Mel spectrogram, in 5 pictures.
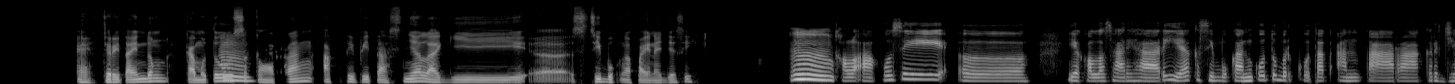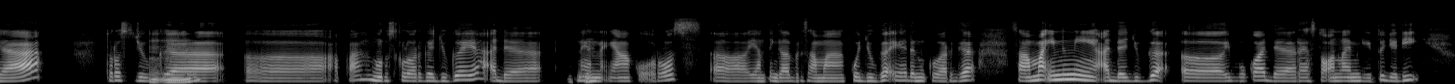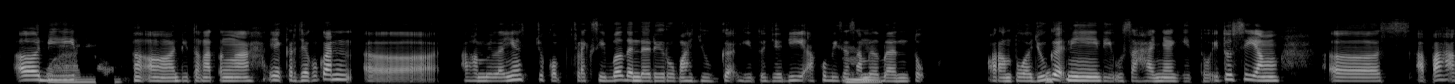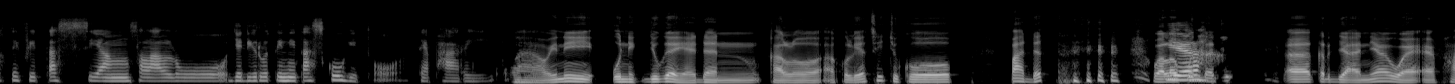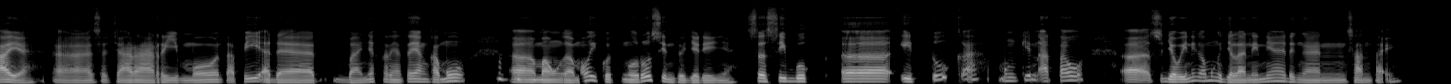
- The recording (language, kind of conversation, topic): Indonesian, podcast, Apa rutinitas malam yang membantu kamu bangun pagi dengan segar?
- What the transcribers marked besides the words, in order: laugh; in English: "WFH"; in English: "remote"; chuckle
